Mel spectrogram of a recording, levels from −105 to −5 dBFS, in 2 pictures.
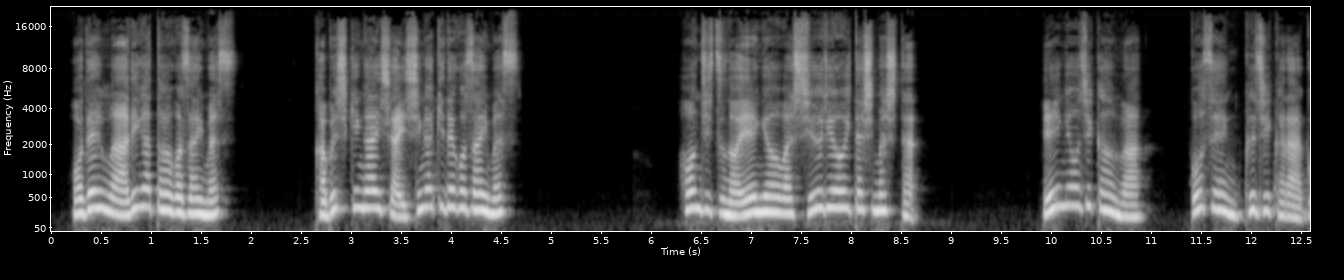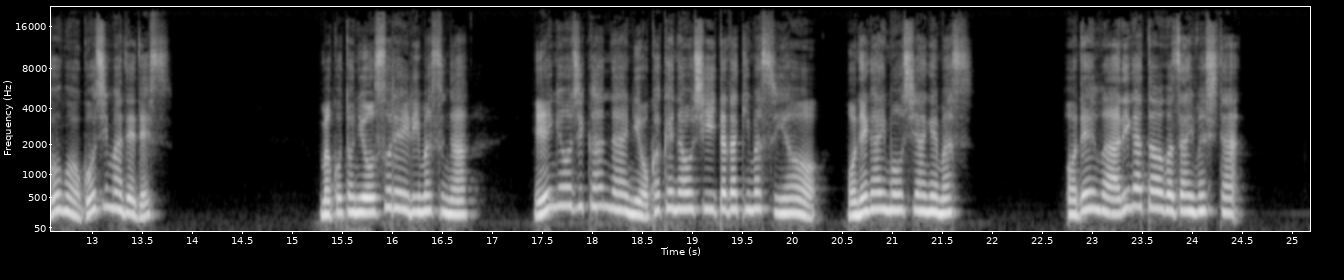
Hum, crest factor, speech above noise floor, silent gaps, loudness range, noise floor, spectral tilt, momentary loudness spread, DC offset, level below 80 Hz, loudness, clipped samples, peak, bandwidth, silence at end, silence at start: none; 16 dB; 61 dB; none; 3 LU; -84 dBFS; -4.5 dB/octave; 8 LU; under 0.1%; -70 dBFS; -24 LUFS; under 0.1%; -10 dBFS; 19.5 kHz; 0.75 s; 0.2 s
